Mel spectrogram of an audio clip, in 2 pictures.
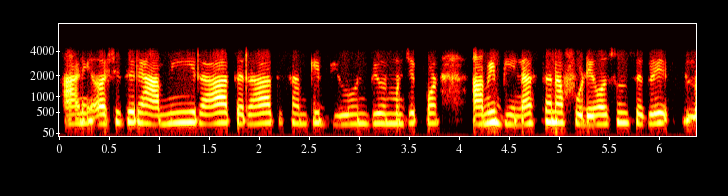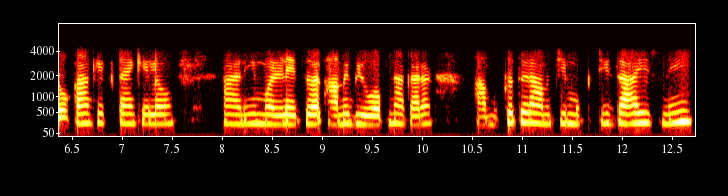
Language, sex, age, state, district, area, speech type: Goan Konkani, female, 45-60, Goa, Canacona, rural, conversation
